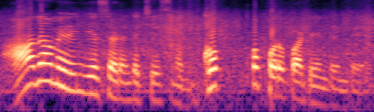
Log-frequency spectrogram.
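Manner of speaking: usual speaking voice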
